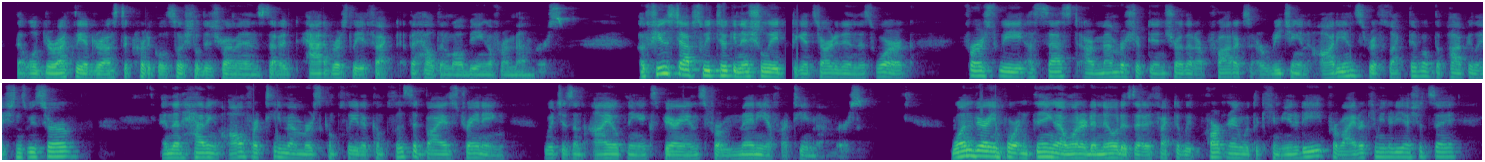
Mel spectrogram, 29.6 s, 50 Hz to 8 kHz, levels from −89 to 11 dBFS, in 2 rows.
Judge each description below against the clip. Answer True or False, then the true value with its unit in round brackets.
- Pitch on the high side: False (110 Hz)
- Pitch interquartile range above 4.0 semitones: True (4.7 semitones)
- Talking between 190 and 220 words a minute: True (195 wpm)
